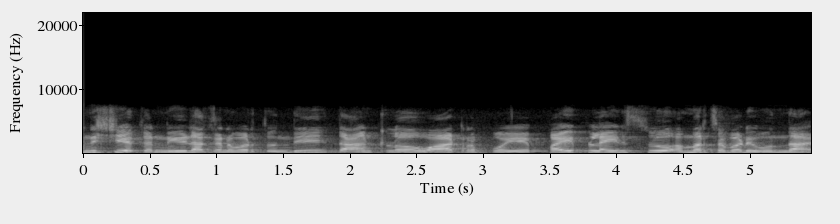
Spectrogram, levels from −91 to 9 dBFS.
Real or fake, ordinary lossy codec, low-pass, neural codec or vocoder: real; none; none; none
